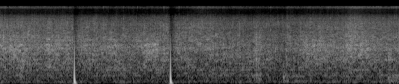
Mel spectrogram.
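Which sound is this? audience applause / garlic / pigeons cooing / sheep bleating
garlic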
